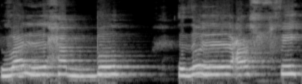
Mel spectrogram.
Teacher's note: زال کے بعد یہ جو واو اور الف ہے ہم نے ان کو ادا نہیں کرنا. زال لام پیش ذل، ٹھیک ہے، زول نہیں ہے.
